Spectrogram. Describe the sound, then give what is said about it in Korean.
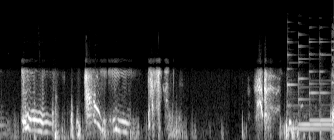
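A voice imitates a friend's baby babbling in several short, pitch-sliding bursts of coos and gurgles with brief pauses between, fairly loud, followed by a bright chiming tone at the end. “마지막으로 그 친구 아기를 보면서 떠올렸던 아기 옹알이를 해볼게요.”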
